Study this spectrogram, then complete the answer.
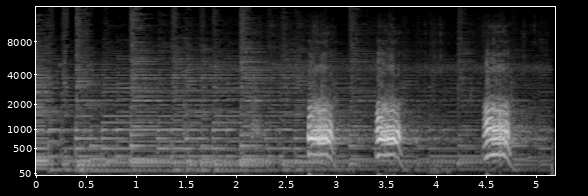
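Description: A hunting dog in Georgia barks three loud, sharp times in the back half, each bark clearly separated, over a steady tonal background.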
